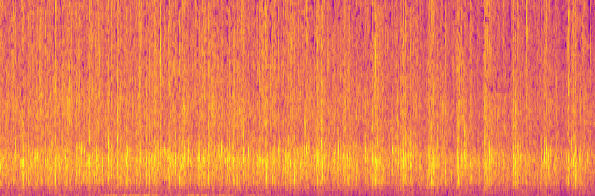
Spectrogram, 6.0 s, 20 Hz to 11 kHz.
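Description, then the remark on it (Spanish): Sustained applause from a large crowd, a dense steady patter of many hands clapping at constant loudness for about six seconds, with no voices standing out, welcoming 54 new local police officers at the celebration of the police's patron day. “Muchísimas gracias y un aplauso también para ellos de bienvenida.”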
